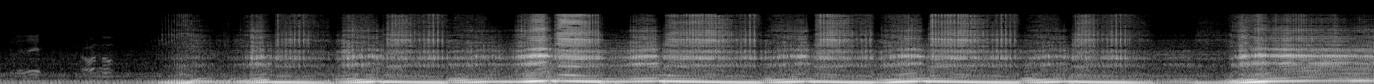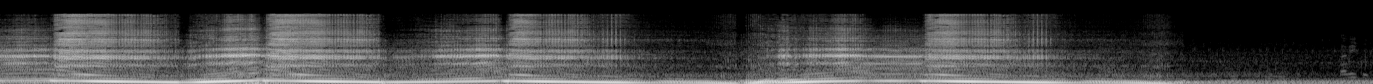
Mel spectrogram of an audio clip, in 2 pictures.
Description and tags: Tubo de escape de un coche de deportivo.
exhaust pipe of a race car.
Recorded with my Zoom H4n
escape, car, de, exhaust, pipe, tubo, coche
